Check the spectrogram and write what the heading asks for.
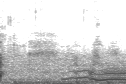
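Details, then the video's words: Domestic cat growling, compared to a Soviet motorcycle: a low rumble rising into a sustained tonal moaning growl, steady and slightly wavering, with a faint background whine. "Кошка смешно рычит как мотоцикл"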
